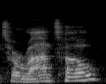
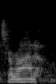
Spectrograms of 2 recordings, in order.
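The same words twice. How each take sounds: First: The final T sound is clearly pronounced. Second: The final T sound is dropped. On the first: "Americans say Toronto" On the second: "You don't say the T at the end"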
